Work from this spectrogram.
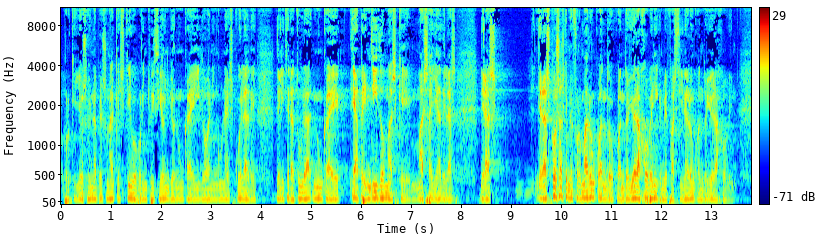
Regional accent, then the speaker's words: Bilbao, Basque Country, Spain; born there; now in Madrid, Spain; Yo nací en Bilbao, hace ya 35 años que vivo en Madrid, y mi familia y yo pasábamos las vacaciones en un hermoso pueblo costero que se llama Lekeitio

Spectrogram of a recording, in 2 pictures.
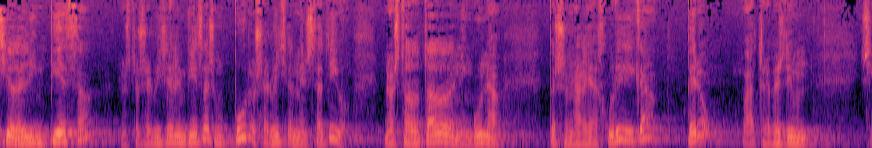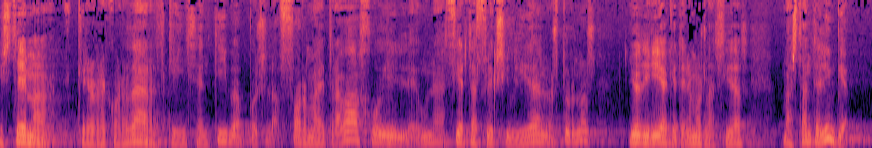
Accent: Castile and León, Spain; Yo vengo de un municipio de Valladolid que creo que tiene una buena capacidad de gestión directa de algunos servicios.

